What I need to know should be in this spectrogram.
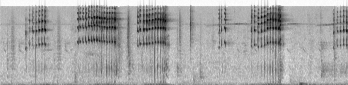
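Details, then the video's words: Spider monkeys among the treetops utter shrill, trilling harmonic cries in roughly one-second bursts, with brief quieter chirps in between, repeated irregularly. "Spider Monkey Symphony"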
